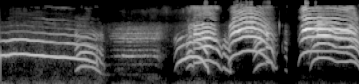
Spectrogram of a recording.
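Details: Kittens meowing: a long, steady, slightly falling cry, a faint drawn-out call, then several louder, shorter arched meows from overlapping voices.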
